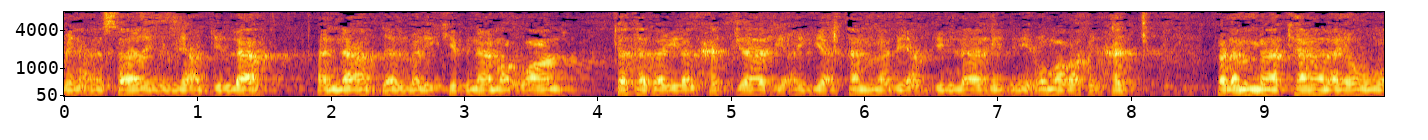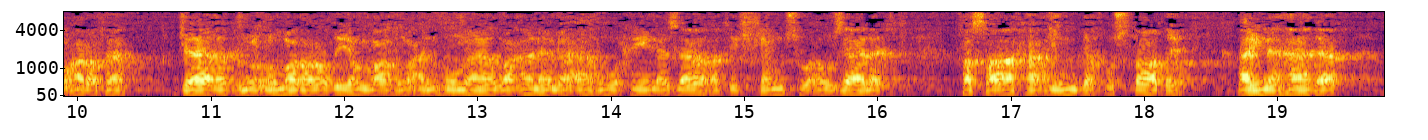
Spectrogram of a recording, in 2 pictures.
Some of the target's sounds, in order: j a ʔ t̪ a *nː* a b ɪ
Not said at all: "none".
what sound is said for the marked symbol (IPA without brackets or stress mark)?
mː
